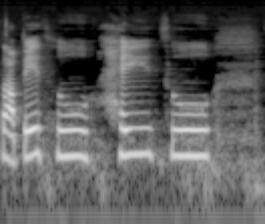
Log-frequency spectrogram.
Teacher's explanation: سا میں ہم نے سیٹی کی آواز نہیں نکالنی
